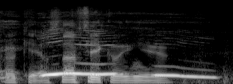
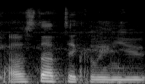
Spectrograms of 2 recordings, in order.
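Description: First: High, loud, laughing squeal. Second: Said in the usual way. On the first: Real, not acted. Laughing squeal while tickling.

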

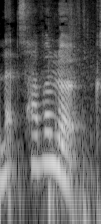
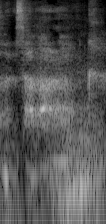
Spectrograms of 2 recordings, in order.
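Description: First: Said in the usual way. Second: Secret little whisper. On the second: Acted. Hushed reveal to toddler.

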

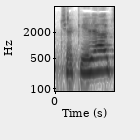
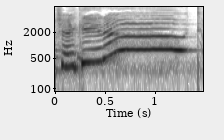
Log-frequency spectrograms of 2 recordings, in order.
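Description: First: Said in the usual way. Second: Stretched high, slow check it out; playful high squeal of check it out; sing-song high. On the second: Shown as a demonstration. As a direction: sing it out excitedly to viewers.

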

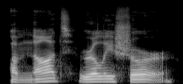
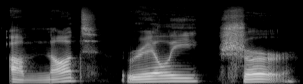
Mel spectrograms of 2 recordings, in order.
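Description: First: Said in the usual way. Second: Slow and separated, word by word; slow teaching pace. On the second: Shown as a demonstration. Teacher modelling "not really sure" for learners, slowly. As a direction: take it slowly so learners can copy.

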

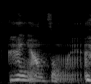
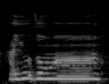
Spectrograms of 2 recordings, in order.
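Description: First: Said in the usual way. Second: High and slow, laughing through it; a giggly, higher sing-song greeting. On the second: Pretend. Spiritual advisor greeting her viewers, laughing and high.

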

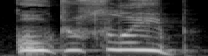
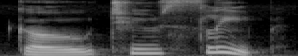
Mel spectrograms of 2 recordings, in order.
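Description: First: High, very loud exclamation; shout. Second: Said in the usual way. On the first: A narrator's reading. Toad remembering his list, shouting. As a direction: shout it in sudden realisation. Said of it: "shouted Toad".

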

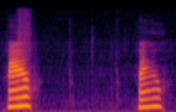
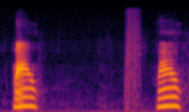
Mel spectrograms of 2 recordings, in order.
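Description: Both takes have the same delivery.

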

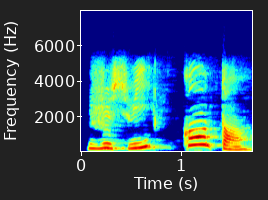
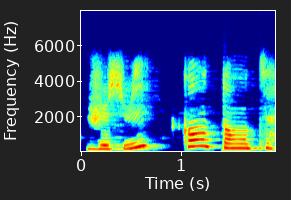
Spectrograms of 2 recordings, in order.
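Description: First: "content" ending on a nasal vowel, T silent; silent final T. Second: "contente" with a clearly sounded T at the end; final T pronounced. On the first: Teacher modelling the masculine form, "content" with silent T. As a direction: say "content" slowly without sounding the last T. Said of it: "ما كنطقوش تي في آخر الكلمة". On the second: Teacher modelling the feminine form, "contente" with sounded final T. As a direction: slowly close "contente" on an audible T. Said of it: "وفي النطق كنطقوا تي". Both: Shown as a demonstration.

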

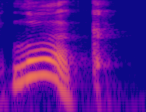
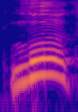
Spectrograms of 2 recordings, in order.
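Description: First: High-pitched, excited exclamation. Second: High, loud burst of excitement; excited. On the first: Thomas pointing out the coming engines, excited. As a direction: cry it out high and eager. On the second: Thomas spotting engines on the line, excited. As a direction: call it out sharply, much higher. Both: A narrator's reading. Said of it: "said Thomas excitedly".

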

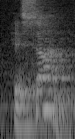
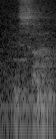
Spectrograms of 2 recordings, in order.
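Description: First: Said in the usual way. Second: His son. repeated much softer, almost breathed; soft echo. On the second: Shown as a demonstration. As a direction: let His son. fall to a hush. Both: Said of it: "repeated softer".

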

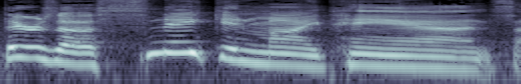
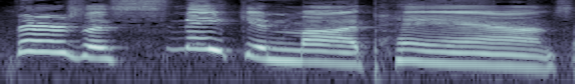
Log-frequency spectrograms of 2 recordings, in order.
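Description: First: Put-on slow, sing-song kid voice; lightly voiced little girl; imitating daughter. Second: Put-on slow, drawn-out kid voice; a hint of a teasing child; imitating daughter. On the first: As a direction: draw it out like a giggly toddler. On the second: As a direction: stretch each word like a silly toddler. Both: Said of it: "she proceeded to keep going".

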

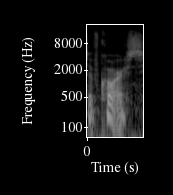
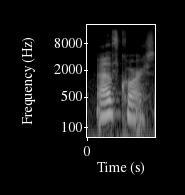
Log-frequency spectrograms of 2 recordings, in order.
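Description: First: Softer, soothing repeat. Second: Said in the usual way. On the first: A narrator's reading. Husband soothing his frightened wife, softer. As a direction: pat her with the words. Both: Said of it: "he patted her".

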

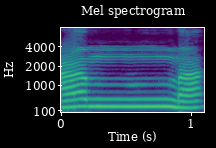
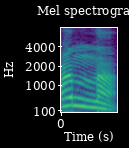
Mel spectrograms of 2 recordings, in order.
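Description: First: আম্মা with the মম humming through the nose; held nasal ghunnah. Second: আম্মা with a quick clipped মম, no hold; wrong short take of আম্মা; short ghunnah, wrong way. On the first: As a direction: draw out the nasal hum in আম্মা. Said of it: "অনেক বেশি সময় দিয়েছি". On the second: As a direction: say আম্মা fast without the nasal hum. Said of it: "শুধুমাত্র আম্মা এতটুকু সময় না দিয়ে". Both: Shown as a demonstration.

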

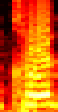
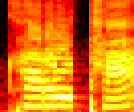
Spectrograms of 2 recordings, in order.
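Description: First: ครุฑ as one closed syllable, khrut; Thai pronunciation. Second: คารุทะ in three open syllables, kha-ru-tha; Indian pronunciation. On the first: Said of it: "คนอินเดียไม่ออกเสียงครุฑเหมือนเรา". (ออกเสียง ครุฑ แบบไทย พยางค์เดียว) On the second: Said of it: "คนอินเดียออกเสียงตามภาษาอินเดียคือ". (ออกเสียง คารุทะ แบบอินเดีย สามพยางค์) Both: Shown as a demonstration.

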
